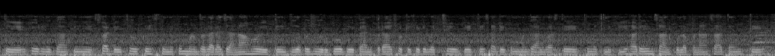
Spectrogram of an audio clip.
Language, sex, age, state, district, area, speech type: Punjabi, female, 45-60, Punjab, Pathankot, rural, spontaneous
